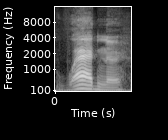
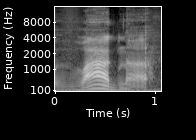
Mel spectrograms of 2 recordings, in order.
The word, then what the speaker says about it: Wagner: right here display a Wagner right or vogner how is probably properly pronounced when he played this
